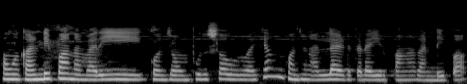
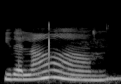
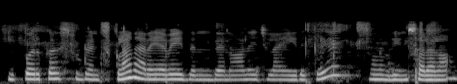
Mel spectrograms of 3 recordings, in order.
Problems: background sounds at intervals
